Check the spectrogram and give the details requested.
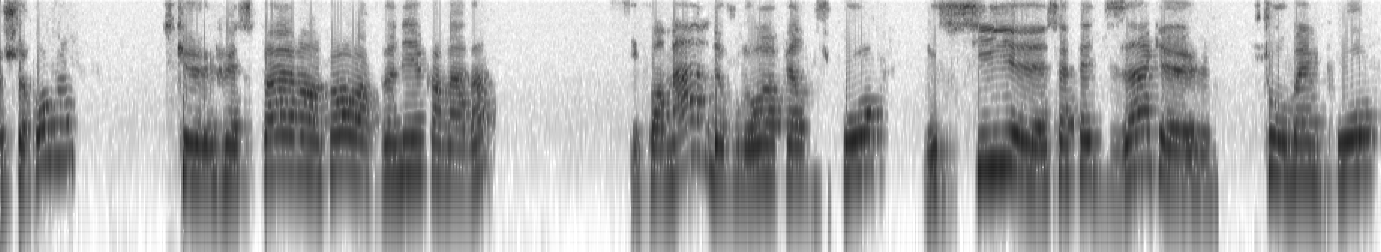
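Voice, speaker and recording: A woman with a Quebec French accent, reflective and halting, with many fillers and restarts as she talks. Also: mid-range voice, darkish tone, poor audio. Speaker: guest. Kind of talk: casual interview talk.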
